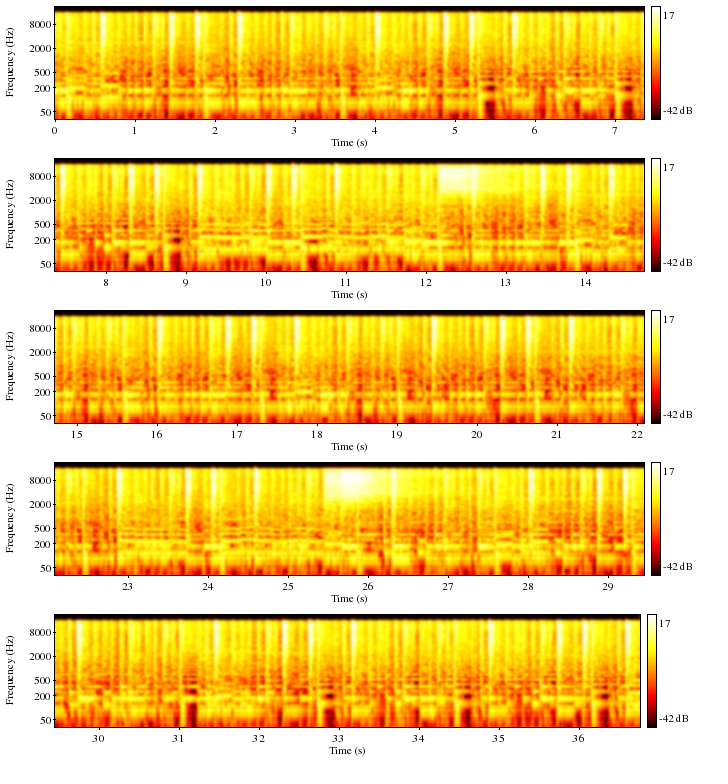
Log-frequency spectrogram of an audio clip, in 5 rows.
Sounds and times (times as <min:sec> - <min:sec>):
Video game music: 0:00.0 - 0:36.7.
